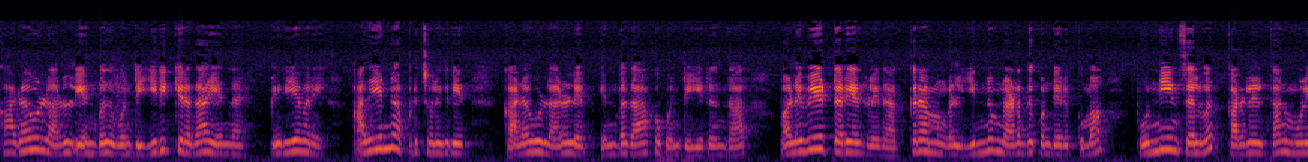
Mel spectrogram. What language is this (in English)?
Tamil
